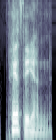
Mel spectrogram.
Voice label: "Pythian", American

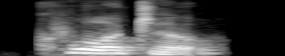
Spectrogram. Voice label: "quarto", Indian

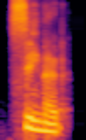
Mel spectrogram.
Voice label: "Seanad", Indian

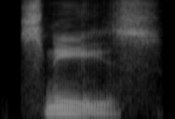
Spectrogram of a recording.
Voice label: "sneeze", American

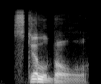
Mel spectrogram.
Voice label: "stoolball", British

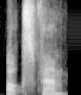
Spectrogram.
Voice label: "Oxfam", Indian

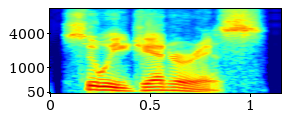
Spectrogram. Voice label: "sui generis", American

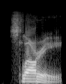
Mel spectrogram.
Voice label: "slurry", American

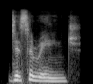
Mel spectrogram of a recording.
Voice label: "disarrange", Indian

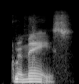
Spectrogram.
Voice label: "grimace", American

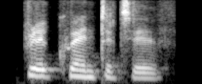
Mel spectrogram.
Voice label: "frequentative", Indian

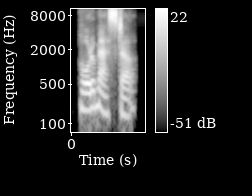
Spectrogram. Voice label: "whoremaster", Indian

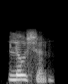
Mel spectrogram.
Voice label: "lotion", Indian

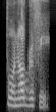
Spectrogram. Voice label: "pornography", Indian; Dictionary

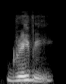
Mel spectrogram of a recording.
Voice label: "gravy", Indian

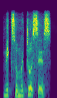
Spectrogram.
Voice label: "myxomatosis", Indian

